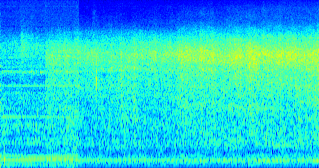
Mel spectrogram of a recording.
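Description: A sailing yacht's engine hums steadily for about the first second, then gives way to a hissing rush of water that grows louder as jet skis approach, throwing up spray.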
